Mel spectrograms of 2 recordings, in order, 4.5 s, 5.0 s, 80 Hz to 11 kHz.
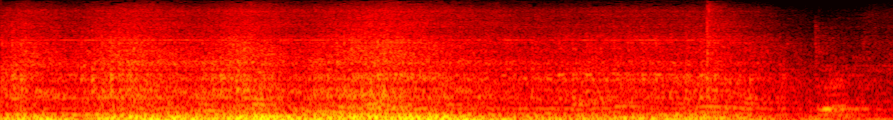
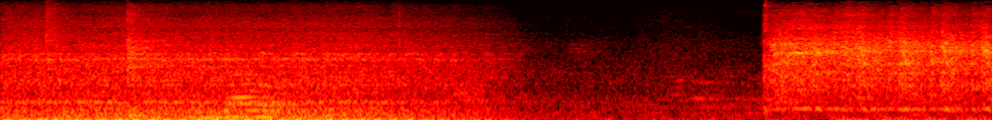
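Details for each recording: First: CFMOTO 150 NK motorcycle on acceleration: deep, rough engine drone fading as revs fall with hollow knock underneath; piston skirt slap, attributed to high temperature or excess stress, piston replaced. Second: CFMOTO NK 150 single-cylinder after piston replacement for piston skirt knock and coolant change with air bled: cuts out briefly, then fires, steady idle and even rev with no knocks; running normally.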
